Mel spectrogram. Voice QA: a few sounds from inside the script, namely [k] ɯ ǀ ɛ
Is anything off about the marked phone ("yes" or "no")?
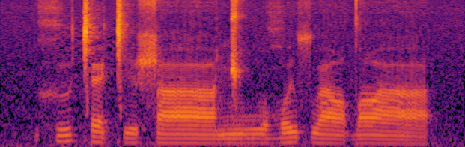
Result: yes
